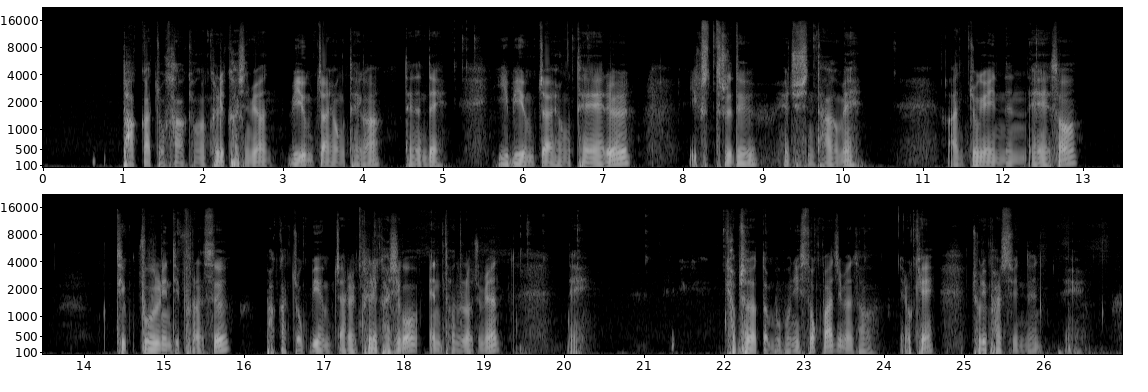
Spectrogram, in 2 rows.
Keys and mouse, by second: 1.2 shift+click, 12.2 shift+right click, 18.6 Return.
